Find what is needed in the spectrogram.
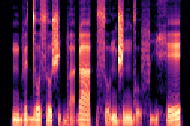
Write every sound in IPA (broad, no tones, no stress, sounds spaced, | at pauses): m b ʏ d o s o ʃ ḭ b a̰ ɠ a | s o̰ n d͡ʒ e ŋ ɡ o̰ f ḭ h e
